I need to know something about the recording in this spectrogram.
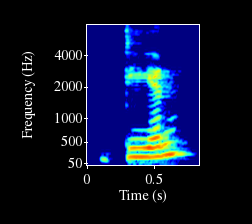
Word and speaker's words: Dian: So you're right, it is Dian.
